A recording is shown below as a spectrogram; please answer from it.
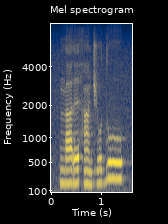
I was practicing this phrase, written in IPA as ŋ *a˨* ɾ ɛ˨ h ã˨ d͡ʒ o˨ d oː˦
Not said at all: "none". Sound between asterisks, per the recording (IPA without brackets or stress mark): a˨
